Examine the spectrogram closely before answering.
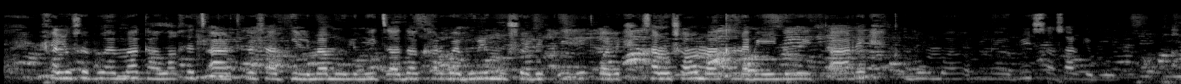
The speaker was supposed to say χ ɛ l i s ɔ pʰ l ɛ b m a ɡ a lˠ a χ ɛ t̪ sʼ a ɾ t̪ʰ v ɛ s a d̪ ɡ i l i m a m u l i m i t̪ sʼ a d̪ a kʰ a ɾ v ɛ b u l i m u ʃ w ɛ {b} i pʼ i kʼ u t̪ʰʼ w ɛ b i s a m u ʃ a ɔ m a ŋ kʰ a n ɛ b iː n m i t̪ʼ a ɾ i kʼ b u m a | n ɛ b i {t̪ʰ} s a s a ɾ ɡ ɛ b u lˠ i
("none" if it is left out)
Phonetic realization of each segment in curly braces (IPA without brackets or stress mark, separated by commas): b, none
